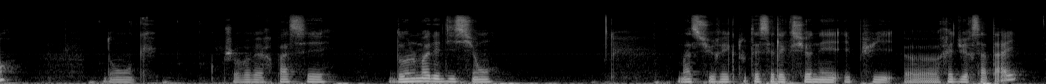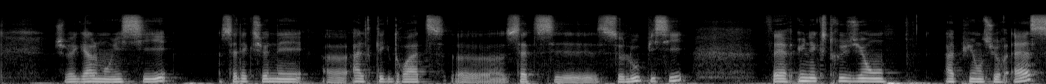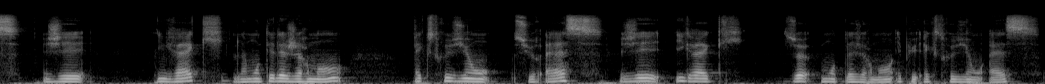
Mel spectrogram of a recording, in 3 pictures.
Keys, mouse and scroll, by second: 0.3-0.6 scroll down 4, 0.7 shift+middle click, 1.5 shift+middle click, 1.9-2.2 scroll up 1, 2.2 Tab, 2.6-3.1 scroll up 2, 3.9 z, 3.9 s, 6.3 a, 6.8 a, 7.2 s, 9.5 middle click, 10.5 scroll up 3, 11.5 alt+right click, 12.5 alt+right click, 13.5 scroll up 1, 14.8 middle click, 18.1 e, 21.0 g, 24.8 e, 26.7 g, 29.3 click, 29.7 e.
